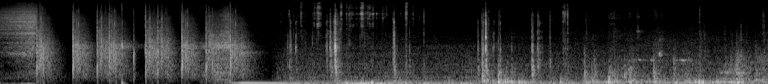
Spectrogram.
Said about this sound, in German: Knarzend öffnet sich die hölzerne Schiebetür und gibt den Blick frei auf geheimnisvolles Halbdunkel. Hier im Untergeschoss des Bünder Tabakspeichers ruht ein Teil der glorreichen und zugleich auch reichen Bünder Tabakgeschichte.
